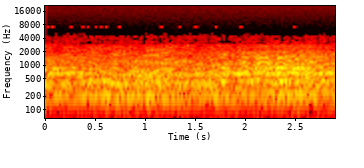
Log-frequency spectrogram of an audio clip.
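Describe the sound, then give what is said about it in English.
A crowd in a pub in Cork, Ireland, singing together, many voices blending into a dense, steady wall of sound that holds at an even level throughout, with no single voice standing out. “Now here's a crowd from Cork singing.”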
